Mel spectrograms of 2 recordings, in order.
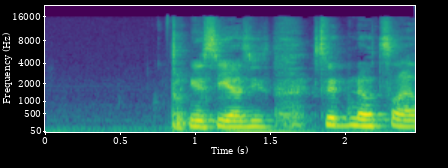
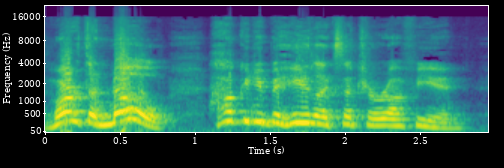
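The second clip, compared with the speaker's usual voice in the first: scandalised shout; 7 semitones higher, 8 dB louder than usual. Acted. Scolding the girl loudly.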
